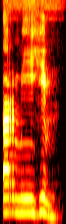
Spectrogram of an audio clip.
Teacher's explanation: mad thobi'i pada huruf ya dibaca dua harakat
